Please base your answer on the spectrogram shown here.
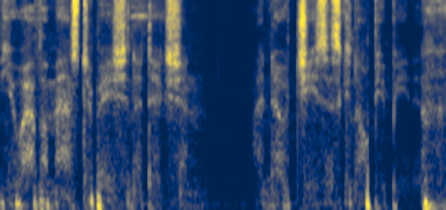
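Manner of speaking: soft, breathy whisper, barely voiced. Told to whisper the joke and keep a straight face: whispering. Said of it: "Now whisper it and keep a straight face".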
